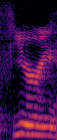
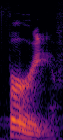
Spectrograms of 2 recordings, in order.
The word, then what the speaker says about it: fury: security law and that fury has erupted all across the country now i've heard students mispronounce this word countless times and it's not furry furry has two r's and furry is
